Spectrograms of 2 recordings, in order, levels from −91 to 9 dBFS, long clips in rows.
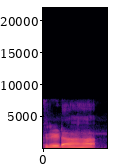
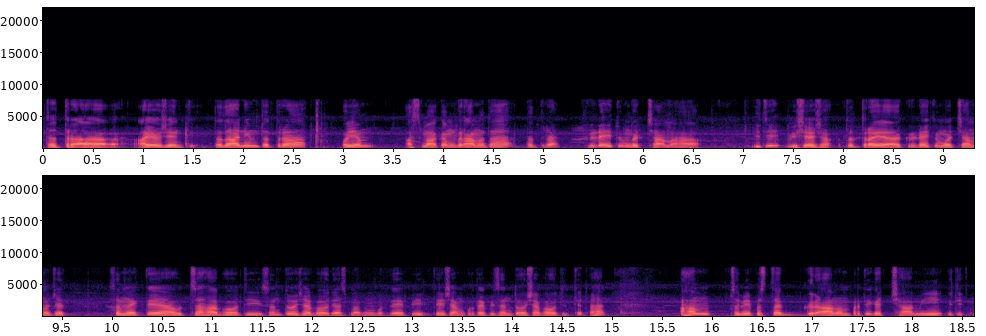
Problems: background sounds at intervals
